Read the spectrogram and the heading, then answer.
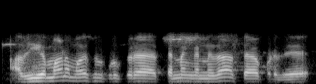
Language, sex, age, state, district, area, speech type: Tamil, male, 45-60, Tamil Nadu, Theni, rural, conversation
